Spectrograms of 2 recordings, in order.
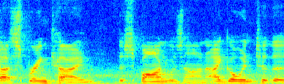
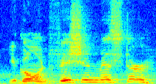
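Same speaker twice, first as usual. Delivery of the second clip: put-on higher, childlike voice asking the question; little boy voice; 10 semitones higher than usual. Little boy at the dock asks the narrator, childlike voice. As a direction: play the seven-year-old boy on the dock.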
